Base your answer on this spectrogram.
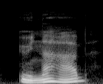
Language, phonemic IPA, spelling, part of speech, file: French, /a.ʁab/, arabe, adjective / noun, Fr-arabe.ogg
- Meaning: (adjective) Arabic; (noun) Arabic (language)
